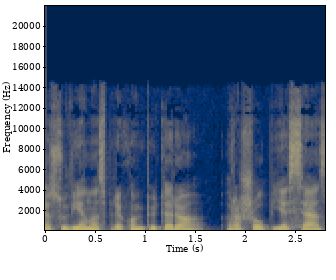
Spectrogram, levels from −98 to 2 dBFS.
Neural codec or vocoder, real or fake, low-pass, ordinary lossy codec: vocoder, 44.1 kHz, 128 mel bands every 256 samples, BigVGAN v2; fake; 14.4 kHz; MP3, 96 kbps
